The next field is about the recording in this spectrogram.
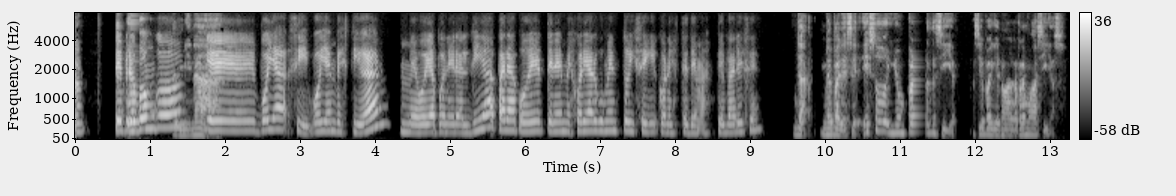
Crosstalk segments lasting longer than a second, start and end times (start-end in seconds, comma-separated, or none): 0.5-2.0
